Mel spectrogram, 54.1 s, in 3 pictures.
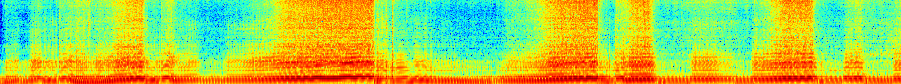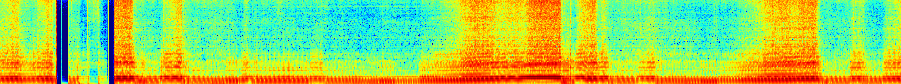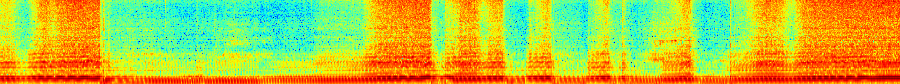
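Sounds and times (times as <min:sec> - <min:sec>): car engine revving hard: 0:05.0 - 0:07.8, 0:26.6 - 0:30.3, 0:32.8 - 0:38.4, 0:42.3 - 0:48.8, 0:49.4 - 0:54.0.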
